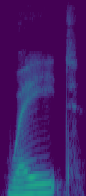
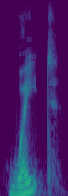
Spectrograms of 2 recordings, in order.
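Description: First: The vowel is drawn out long. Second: The vowel is short and clipped. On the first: The speaker calls it wrong. "Be careful you're not saying" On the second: The speaker calls it right. "Keep the vowels short because the consonant following them is unvoiced"

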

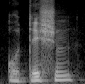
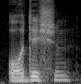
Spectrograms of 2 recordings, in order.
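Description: First: The stress is on the second syllable. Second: The stress is on the first syllable. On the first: The speaker calls it right. "But listen again, it's" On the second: The speaker calls it wrong. "Icelanders might say"

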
